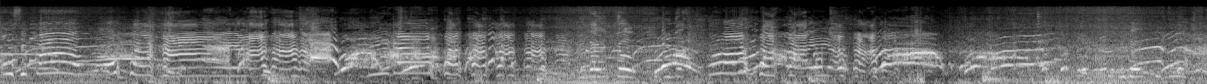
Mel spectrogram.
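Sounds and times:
faint low rumble of ride: 0.0 - 12.0
riders yelling and talking: 0.0 - 12.0.

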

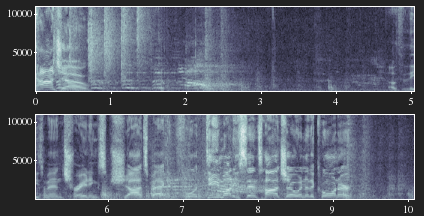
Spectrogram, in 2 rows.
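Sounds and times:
slaps: 0.3 - 2.9
person shouting: 1.6 - 2.8.

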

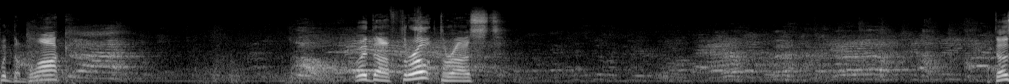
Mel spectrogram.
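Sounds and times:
distant shouts in a hall: 0.0 - 10.0.

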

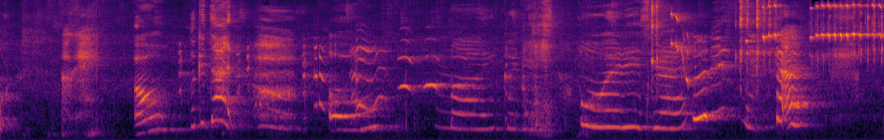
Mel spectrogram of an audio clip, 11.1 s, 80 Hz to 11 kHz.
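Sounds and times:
monkey giving whining calls: 4.2 - 5.7, 8.2 - 11.0.

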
